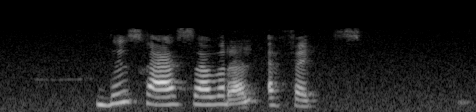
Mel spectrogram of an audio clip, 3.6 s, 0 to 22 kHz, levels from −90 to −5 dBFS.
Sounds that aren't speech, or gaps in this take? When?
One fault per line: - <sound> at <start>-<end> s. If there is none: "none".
none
